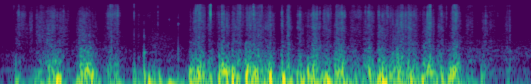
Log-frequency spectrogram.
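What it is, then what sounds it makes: Silicone pastry brush. Long nails and fingertips flick and scratch the soft bristles of a small yellow silicone pastry brush held close to the mic. The result is a dense, continuous run of quick, crackling ticks and scratchy rustles over a low, thumpy rumble, with bright crisp edges on the sharper flicks.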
